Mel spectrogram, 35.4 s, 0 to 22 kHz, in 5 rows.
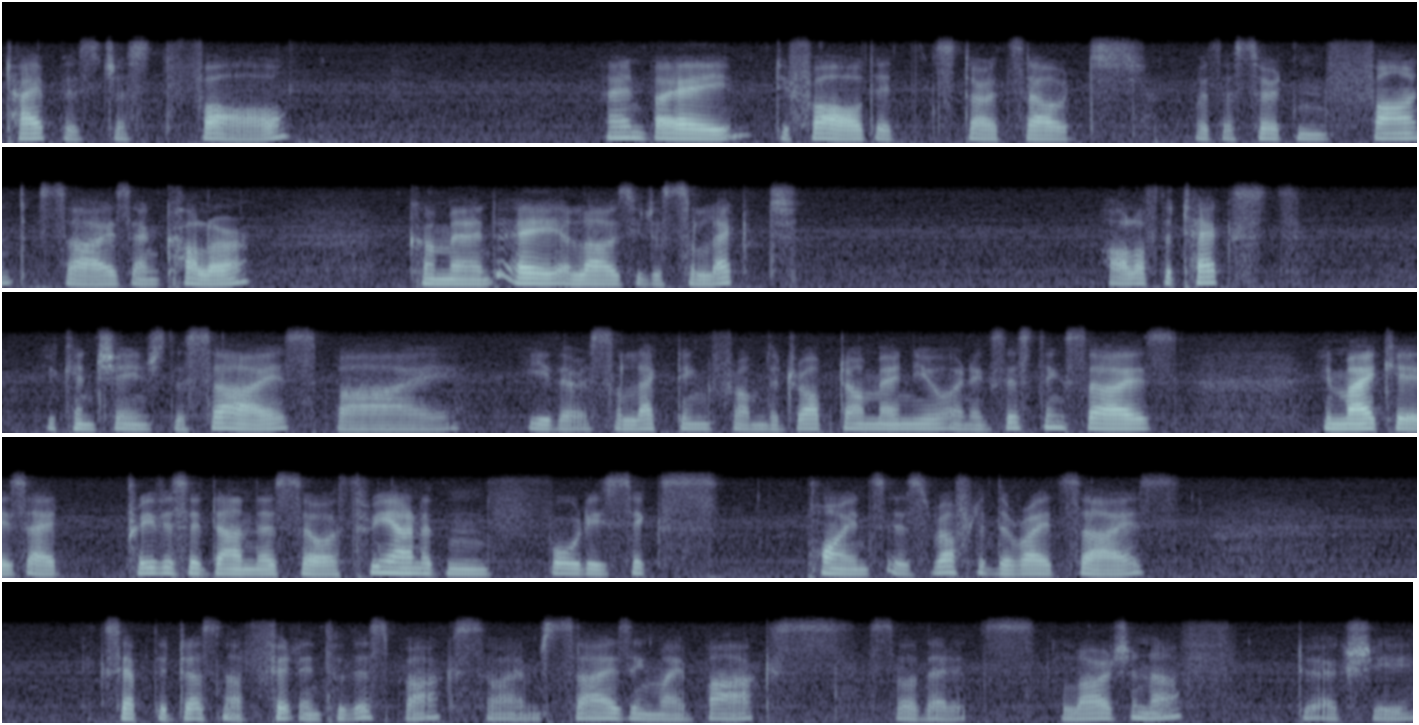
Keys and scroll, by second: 1.3 typing, 4.3 super+=, 5.6 -, 9.4 super+a.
